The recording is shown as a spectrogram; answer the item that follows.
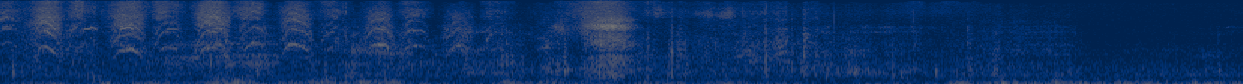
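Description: Near silence: a faint low wind rumble on the microphone, with a few faint, short, high bird chirps in the first two seconds and one brief high note about three seconds in.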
